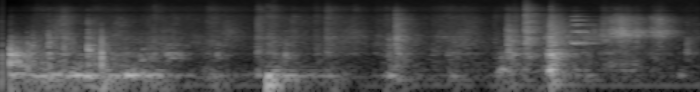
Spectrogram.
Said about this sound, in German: Und da kratzt es an der Tür und ich muss jetzt erstmal den Pauli wieder reinlassen.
